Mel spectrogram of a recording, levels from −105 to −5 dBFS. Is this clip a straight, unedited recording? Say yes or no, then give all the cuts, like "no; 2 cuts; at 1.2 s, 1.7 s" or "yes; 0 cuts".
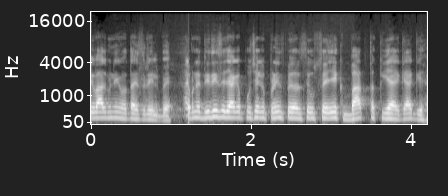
no; 1 cut; at 1.2 s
